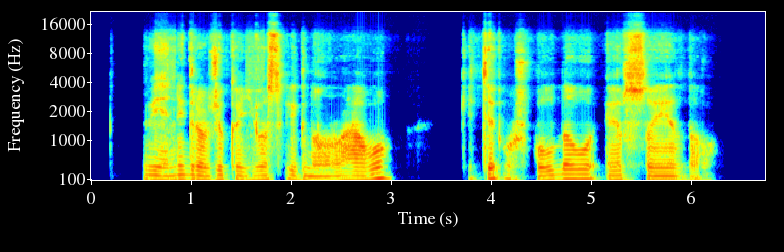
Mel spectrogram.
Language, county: Lithuanian, Marijampolė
